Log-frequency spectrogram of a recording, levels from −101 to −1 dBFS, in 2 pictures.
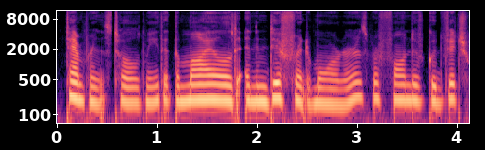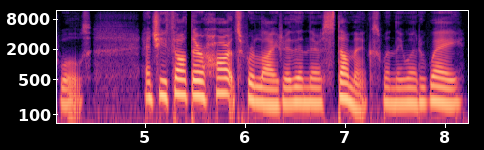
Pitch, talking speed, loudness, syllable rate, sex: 190 Hz, 205 wpm, -19 LUFS, 5.4 syllables/s, female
